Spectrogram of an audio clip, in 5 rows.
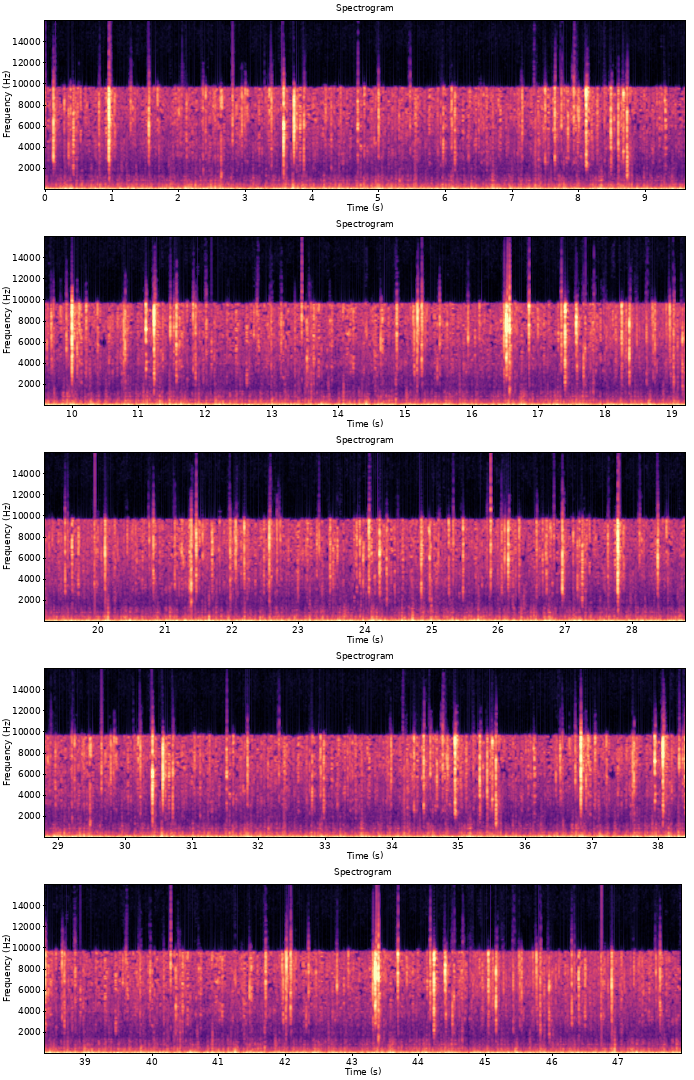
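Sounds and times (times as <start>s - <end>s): fire crackles and pops: 0.0s - 47.9s
low rumble of flames: 0.0s - 47.9s.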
